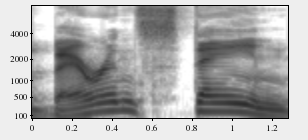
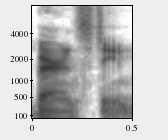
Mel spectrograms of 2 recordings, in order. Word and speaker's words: Berenstain: wrong about I'm almost 100 positive it's the baron stain bears but we've always pronounced it Berenstein Bears because we're kids and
